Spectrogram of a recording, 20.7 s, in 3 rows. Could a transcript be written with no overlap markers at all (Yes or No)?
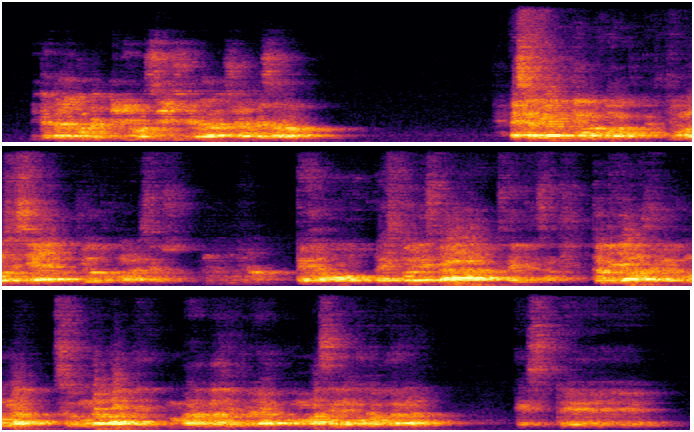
Yes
